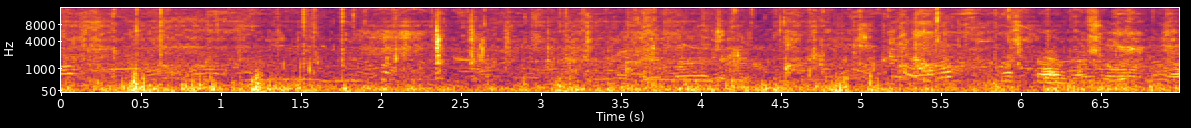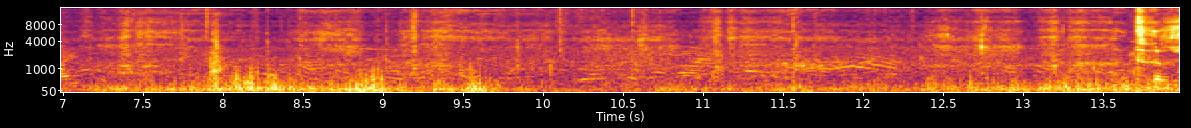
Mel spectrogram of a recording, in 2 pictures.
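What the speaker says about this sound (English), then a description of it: "It's a little bit on the windy side" Steady wind at a seaside resort buffets the microphone in a continuous low rumble, with people talking and general bustle underneath.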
